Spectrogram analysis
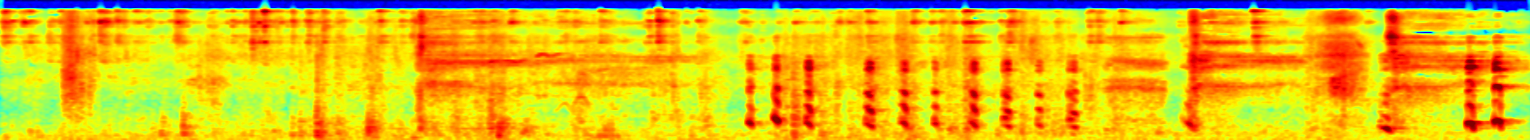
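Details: Husky and Malamute playing during their nightly couch zoomies indoors; a run of short, sharp yipping whimpers repeated rapidly mid-clip, with thumps and rustling from the romp and a few louder yelps near the end.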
